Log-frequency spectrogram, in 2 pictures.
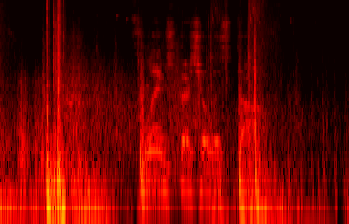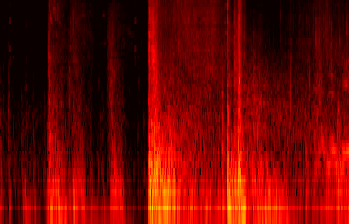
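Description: A shotgun fires.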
